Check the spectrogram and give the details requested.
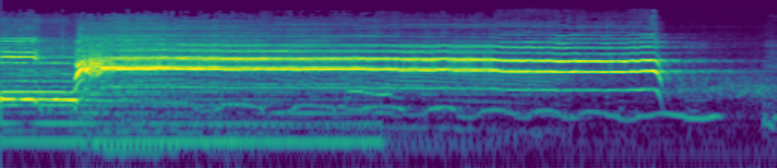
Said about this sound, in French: Je te crie dans un grand cri.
